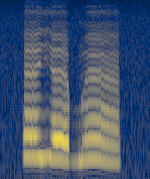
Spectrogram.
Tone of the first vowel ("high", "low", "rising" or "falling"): high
